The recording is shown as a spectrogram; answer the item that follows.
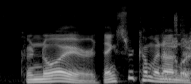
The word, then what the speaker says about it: Cournoyer: Kenoyer. Kenoyer.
